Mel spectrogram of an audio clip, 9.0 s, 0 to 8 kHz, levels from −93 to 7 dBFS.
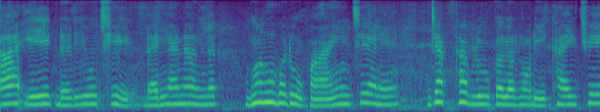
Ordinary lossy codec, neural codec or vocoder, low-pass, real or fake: none; codec, 16 kHz, 4 kbps, FreqCodec, smaller model; none; fake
